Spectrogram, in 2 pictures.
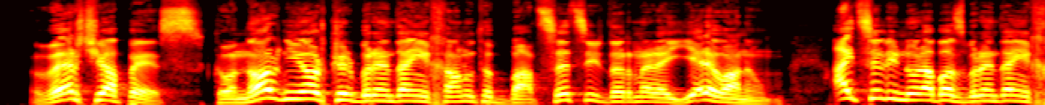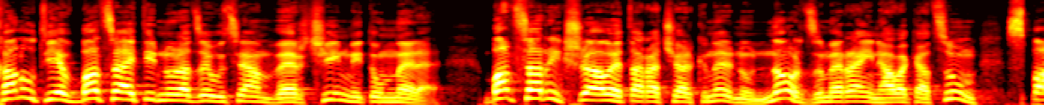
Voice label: armenian voiceover locutor armenia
